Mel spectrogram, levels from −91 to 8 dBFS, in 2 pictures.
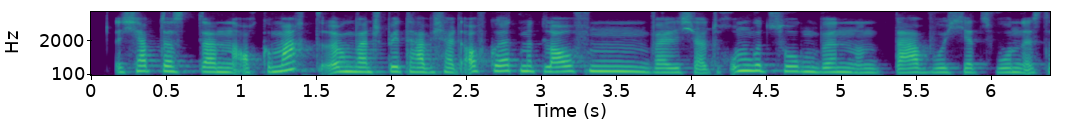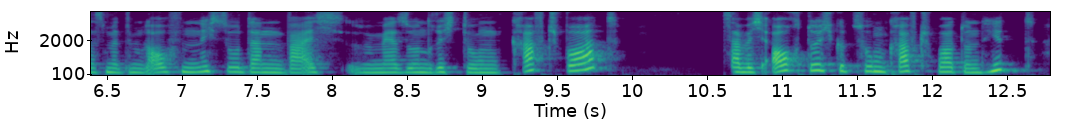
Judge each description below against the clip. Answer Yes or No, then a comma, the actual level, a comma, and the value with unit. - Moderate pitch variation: Yes, average, 3.8 semitones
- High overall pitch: Yes, high, 210 Hz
